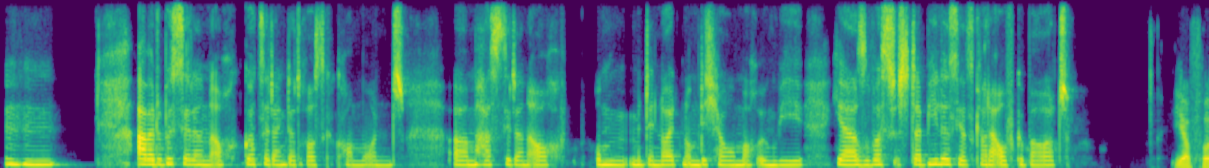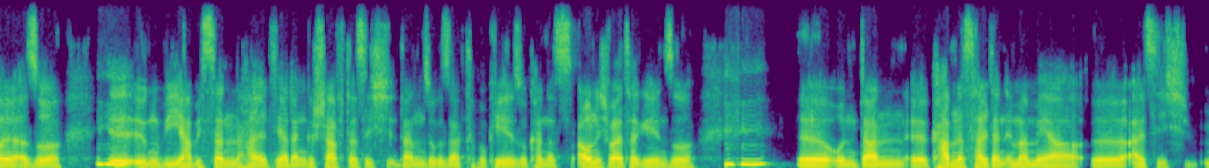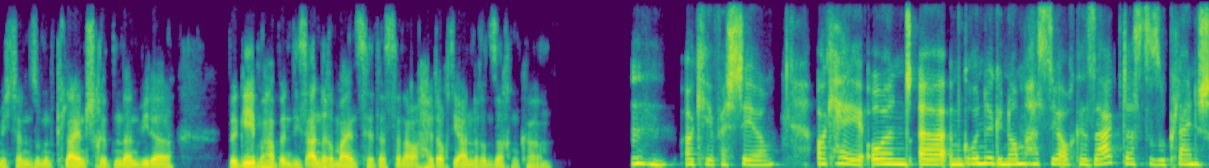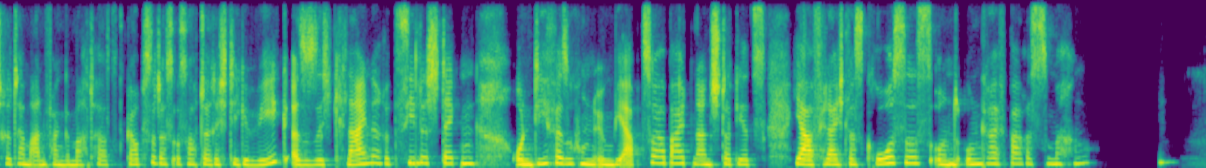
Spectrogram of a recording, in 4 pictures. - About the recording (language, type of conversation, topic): German, podcast, Was tust du, wenn dir die Motivation fehlt?
- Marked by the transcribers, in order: in English: "Mindset"; other noise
